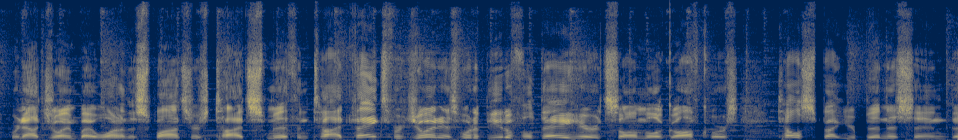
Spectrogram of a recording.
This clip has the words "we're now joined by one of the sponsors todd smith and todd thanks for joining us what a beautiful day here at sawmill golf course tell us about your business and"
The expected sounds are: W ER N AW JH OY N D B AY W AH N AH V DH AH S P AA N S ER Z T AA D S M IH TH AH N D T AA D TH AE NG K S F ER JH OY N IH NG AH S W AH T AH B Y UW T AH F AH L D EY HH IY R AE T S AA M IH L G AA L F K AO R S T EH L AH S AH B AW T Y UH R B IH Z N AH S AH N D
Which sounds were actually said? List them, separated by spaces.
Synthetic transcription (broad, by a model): W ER N AW JH OY N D B AY W AH N AH V DH AH S P AA N S ER Z T AA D S M IH TH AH N T AA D TH AE NG K S F ER JH OY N IH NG AH S W AH T AH B Y UW T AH F L D EY HH IY R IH T S AA M IH L G AA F K AO R S T EH L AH S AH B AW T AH R B IH Z N AH S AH N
